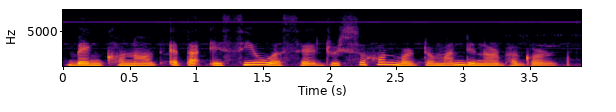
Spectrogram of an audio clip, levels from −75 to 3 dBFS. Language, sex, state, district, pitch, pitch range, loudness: Assamese, female, Assam, Kamrup Metropolitan, 245 Hz, 230-270 Hz, -17 LUFS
